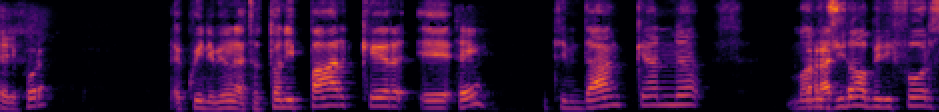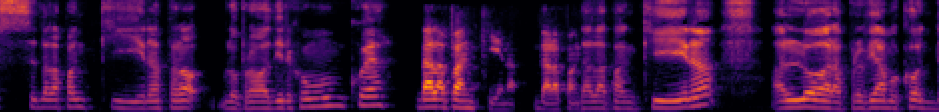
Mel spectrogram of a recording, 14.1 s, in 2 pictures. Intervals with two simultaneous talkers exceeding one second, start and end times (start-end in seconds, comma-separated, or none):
none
